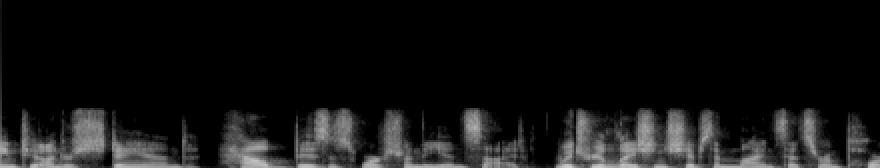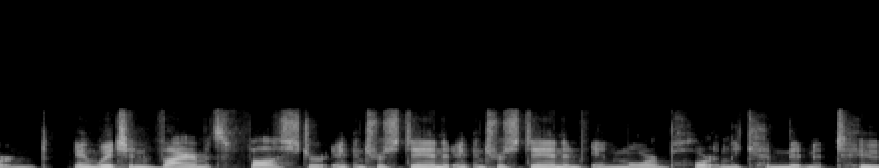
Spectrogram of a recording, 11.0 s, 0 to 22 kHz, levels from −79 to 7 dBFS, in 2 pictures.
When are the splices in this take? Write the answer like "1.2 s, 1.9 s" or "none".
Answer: 1.3 s, 5.8 s, 8.3 s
